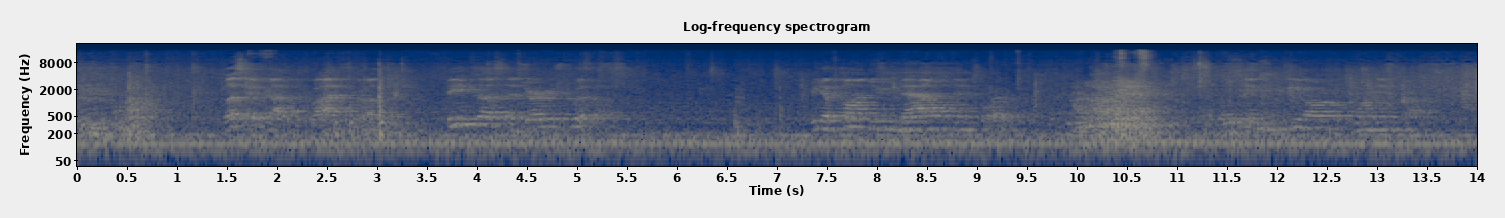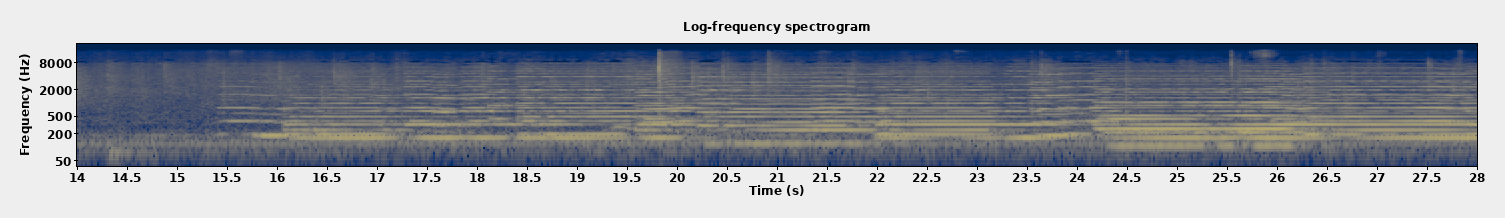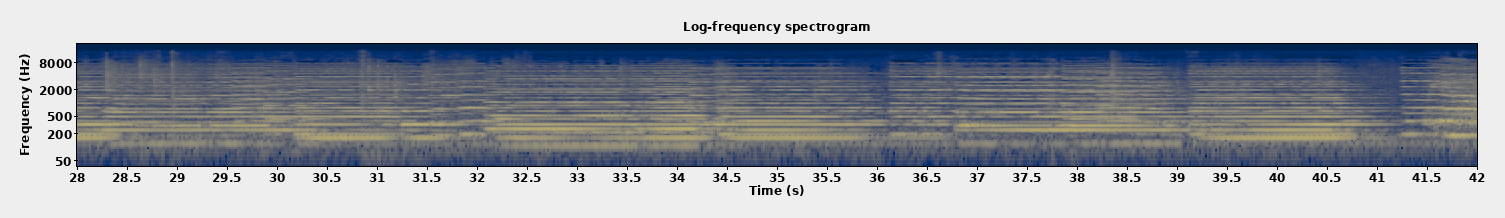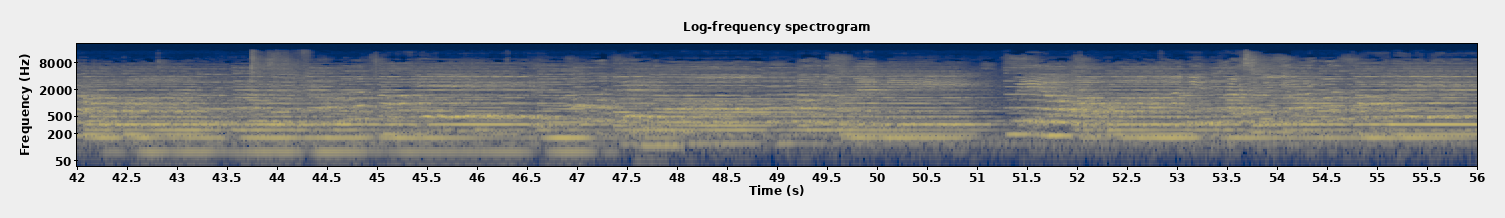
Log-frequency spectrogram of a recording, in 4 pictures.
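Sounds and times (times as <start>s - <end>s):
church organ playing hymn: 0.0s - 56.0s.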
